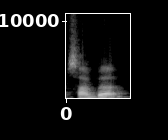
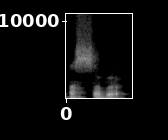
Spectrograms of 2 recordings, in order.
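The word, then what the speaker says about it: سبأ: Saba tidak menggunakan alif lam. Muhammad, Ibrahim, Nuh, Luqman, Thaha, Maryam, Yasin, macam-macam. Saba bukan asaba tapi hanya saba saja.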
